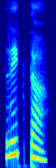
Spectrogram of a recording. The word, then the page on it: ರಿಕ್ಥ: Kannada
